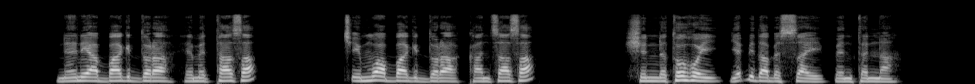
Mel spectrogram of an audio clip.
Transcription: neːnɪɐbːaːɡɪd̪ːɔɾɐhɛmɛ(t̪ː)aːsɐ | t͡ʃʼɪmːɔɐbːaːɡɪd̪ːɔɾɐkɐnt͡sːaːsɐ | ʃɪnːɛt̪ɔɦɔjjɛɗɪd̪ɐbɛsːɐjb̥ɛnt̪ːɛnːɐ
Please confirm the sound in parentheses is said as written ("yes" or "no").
yes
